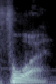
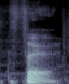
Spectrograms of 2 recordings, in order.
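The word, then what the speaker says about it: feu: No, not foie. Foie? No, not broken. Focus. Foie. It's fur. You pronounce it in French. Fur. F-E-U.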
